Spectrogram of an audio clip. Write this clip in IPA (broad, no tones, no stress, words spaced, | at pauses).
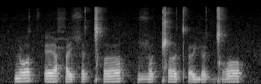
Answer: ɳɔ t͡sʼɛħe ɬʌǀʰʌ | ɮɔǁʌtʼœ jœɡ͡ǀɔ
